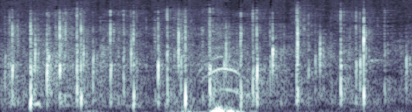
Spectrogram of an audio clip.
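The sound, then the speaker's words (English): A round of applause from a panel audience, many hands clapping in a dense, irregular patter that holds steady at a moderate level for about two seconds. “And can we have a round of applause for these guys?”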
